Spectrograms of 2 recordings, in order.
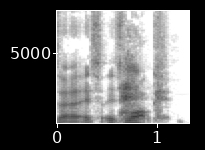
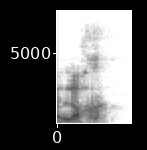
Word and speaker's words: Loch: Yeah, it was, I just felt that the in your name was going to play into my roots, because obviously nobody in the world can pronounce Loch like a Scots person. You know, it's Loch, isn't it, for the vast majority? – Yeah, let me give it a try, Loch.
